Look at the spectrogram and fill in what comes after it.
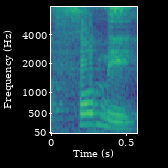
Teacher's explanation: ele muda a vogal em vez de ser a vogal I ele vai na vogal e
